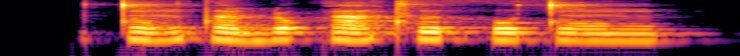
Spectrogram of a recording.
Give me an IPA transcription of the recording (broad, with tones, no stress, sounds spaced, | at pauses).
t õ˨˩˦ ŋ t ã˨ ɖ ɳ ɔ˨ k ã˨˩˦ tʰ ɵ˨ h o˨ t õ˨ ŋ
